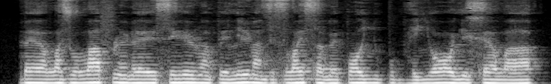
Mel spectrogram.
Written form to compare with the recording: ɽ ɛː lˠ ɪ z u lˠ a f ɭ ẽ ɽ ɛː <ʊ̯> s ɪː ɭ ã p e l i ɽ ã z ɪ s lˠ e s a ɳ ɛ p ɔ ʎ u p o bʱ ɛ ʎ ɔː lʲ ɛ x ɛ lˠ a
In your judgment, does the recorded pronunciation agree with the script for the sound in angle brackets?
no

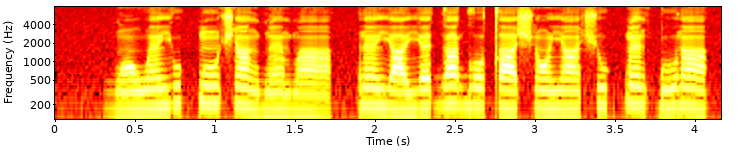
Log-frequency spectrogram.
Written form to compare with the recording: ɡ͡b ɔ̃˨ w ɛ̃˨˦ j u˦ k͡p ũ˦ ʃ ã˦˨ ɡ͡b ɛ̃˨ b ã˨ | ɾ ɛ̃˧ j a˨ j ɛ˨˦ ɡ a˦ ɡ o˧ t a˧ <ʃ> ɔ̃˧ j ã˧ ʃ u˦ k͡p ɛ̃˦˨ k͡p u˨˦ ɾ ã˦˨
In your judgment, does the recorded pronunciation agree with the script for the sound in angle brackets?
yes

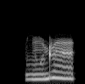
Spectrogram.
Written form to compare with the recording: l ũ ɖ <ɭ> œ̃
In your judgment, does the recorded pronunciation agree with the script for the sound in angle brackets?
yes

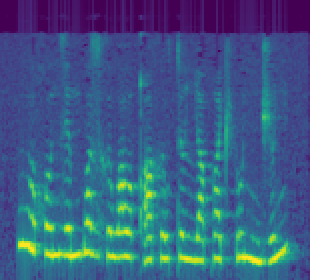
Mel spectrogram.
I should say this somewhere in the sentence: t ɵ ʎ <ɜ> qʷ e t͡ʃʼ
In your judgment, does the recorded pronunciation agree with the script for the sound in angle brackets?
yes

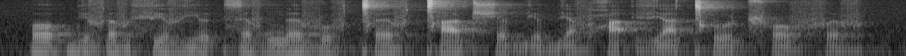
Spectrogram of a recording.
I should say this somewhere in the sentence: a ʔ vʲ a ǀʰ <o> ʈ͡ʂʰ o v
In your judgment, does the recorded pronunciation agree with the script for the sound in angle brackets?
no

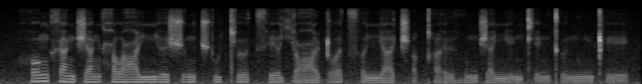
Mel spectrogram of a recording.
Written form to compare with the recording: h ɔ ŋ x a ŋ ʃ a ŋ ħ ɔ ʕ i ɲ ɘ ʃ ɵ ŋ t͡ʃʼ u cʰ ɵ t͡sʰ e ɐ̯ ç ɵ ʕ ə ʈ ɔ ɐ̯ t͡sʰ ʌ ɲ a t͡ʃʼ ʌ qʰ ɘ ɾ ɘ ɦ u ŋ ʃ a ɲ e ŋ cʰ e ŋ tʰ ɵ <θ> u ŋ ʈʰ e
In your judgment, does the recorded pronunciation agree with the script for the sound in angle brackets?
no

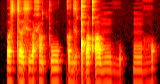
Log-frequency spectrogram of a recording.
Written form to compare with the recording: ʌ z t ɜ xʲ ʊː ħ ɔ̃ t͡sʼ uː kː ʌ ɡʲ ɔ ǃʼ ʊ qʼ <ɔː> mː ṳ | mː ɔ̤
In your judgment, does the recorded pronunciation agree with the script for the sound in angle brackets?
yes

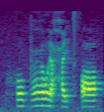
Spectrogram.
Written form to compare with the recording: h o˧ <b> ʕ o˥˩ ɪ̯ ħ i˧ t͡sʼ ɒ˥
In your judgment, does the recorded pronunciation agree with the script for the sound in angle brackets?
yes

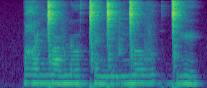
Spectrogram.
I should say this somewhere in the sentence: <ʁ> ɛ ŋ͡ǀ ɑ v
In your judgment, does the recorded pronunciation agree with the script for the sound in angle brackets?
yes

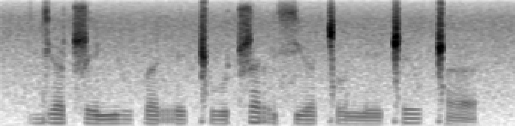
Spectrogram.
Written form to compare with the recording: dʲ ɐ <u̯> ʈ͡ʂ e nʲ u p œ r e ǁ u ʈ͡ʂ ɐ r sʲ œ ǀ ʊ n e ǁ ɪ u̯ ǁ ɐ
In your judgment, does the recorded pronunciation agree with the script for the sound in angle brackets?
no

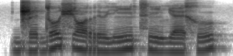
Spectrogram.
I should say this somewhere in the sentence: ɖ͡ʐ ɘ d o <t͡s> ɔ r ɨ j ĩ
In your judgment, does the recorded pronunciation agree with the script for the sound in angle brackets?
no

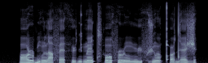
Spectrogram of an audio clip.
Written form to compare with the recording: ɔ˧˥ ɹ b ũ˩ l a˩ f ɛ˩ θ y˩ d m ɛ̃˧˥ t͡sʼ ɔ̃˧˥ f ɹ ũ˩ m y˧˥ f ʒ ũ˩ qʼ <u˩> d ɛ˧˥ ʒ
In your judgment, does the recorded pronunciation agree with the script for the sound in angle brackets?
yes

